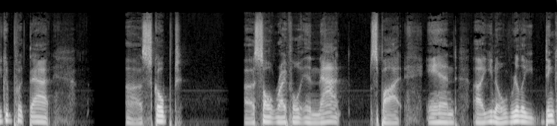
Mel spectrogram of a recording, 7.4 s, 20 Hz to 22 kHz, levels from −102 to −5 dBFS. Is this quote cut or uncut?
uncut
